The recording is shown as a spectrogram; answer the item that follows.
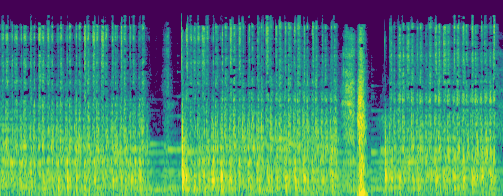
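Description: A coin scraping the coating off a scratch-off lottery ticket in rapid back-and-forth strokes. The scraping pauses briefly about two seconds in, and there is a single knock about four and a half seconds in. Faint background music runs underneath.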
